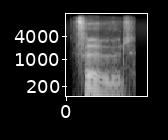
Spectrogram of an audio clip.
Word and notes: food: British English

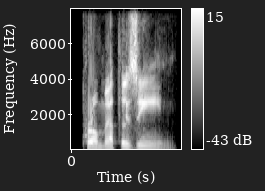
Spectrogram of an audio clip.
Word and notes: promethazine: American English

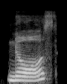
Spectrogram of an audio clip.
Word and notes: north: Indian

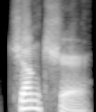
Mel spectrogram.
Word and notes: juncture: American English

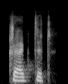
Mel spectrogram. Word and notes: tractate: Indian

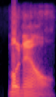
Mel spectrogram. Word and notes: Monel: American English

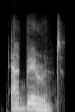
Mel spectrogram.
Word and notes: aberrant: Indian

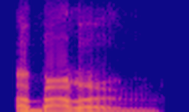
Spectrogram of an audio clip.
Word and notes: abalone: British English

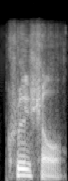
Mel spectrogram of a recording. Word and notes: crucial: American English

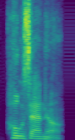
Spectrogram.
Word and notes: hosanna: Indian

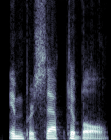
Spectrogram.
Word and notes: imperceptible: American English

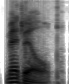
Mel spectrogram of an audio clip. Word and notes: megilp: American English

